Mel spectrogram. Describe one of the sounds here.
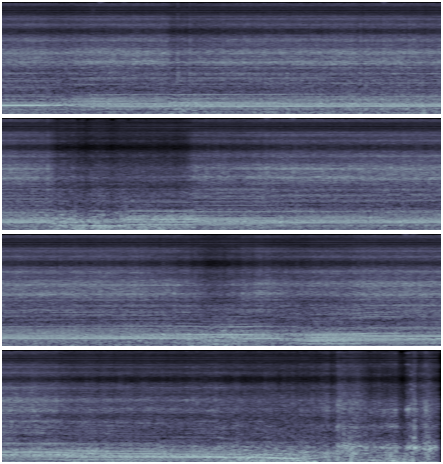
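A racing engine roars loudly close by, rising and dropping in pitch as it shifts gears.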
